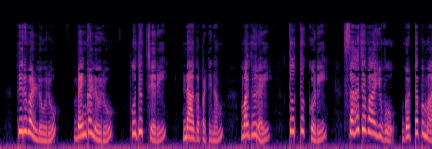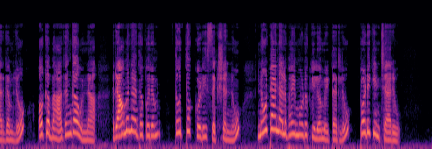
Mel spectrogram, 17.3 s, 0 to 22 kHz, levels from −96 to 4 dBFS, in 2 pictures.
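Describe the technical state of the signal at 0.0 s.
At 0.0 s the speech already carries heavy codec damage that persists through the whole clip, likely HE-AAC compression at a very low rate near 16 kbps. Treble is rebuilt from copied lower bands and stops near 12.3 kHz, so s sounds come out gritty and metallic.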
